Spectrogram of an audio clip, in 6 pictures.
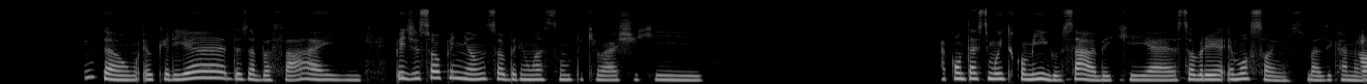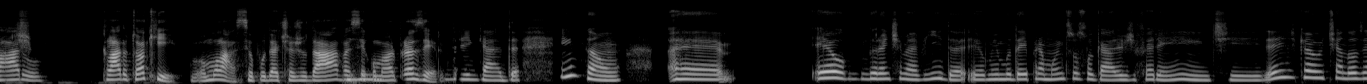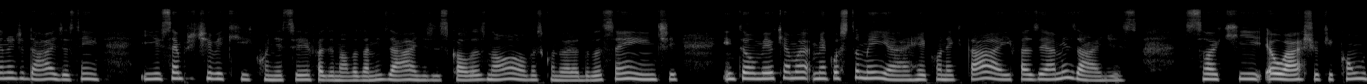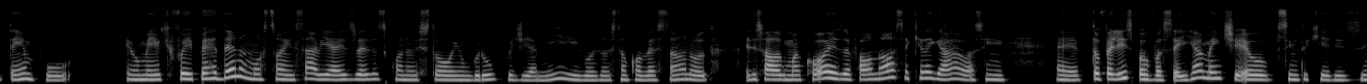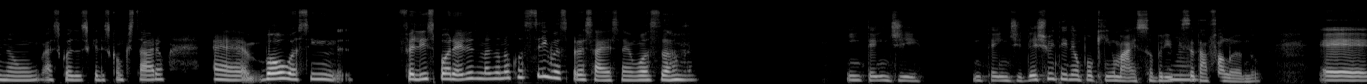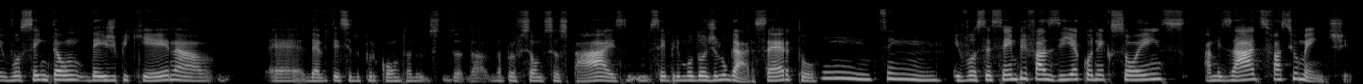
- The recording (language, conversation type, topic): Portuguese, advice, Como posso começar a expressar emoções autênticas pela escrita ou pela arte?
- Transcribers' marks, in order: other noise; chuckle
